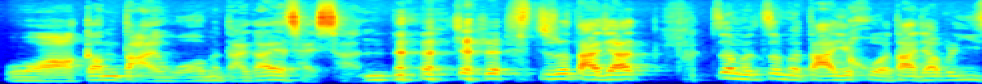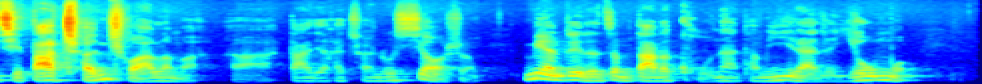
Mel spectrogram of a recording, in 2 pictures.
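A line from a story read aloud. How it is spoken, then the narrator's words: Joking. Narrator (Chinese): 陈浩开玩笑说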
